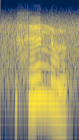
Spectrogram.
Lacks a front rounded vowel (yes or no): no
